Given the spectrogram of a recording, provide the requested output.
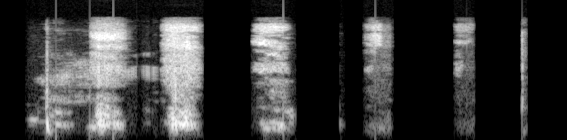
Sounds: Sniff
